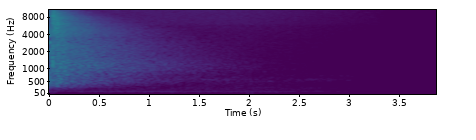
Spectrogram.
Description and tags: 3AUC IR AMBIENT 004
These samples were all recorded at Third Avenue United Church in Saskatoon, Saskatchewan, Canada on Sunday 16th September 2007. The occasion was a live recording of the Saskatoon Childrens' Choir at which we performed a few experiments. All sources were recorded through a Millennia Media HV-3D preamp directly to an Alesis HD24 hard disk multitrack.Impulse Responses were captured of the sanctuary, which is a fantastic sounding space. For want of a better source five examples were recorded using single handclaps. The raw impulse responses are divided between close mics (two Neumann TLM103s in ORTF configuration) and ambient (a single AKG C426B in A/B mode pointed toward the roof in the rear of the sanctuary).
ambient, avenue, choir, church, impulse, location-recording, response, sanctuary, third, united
